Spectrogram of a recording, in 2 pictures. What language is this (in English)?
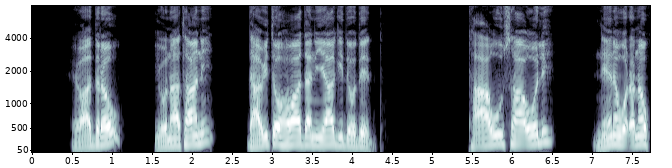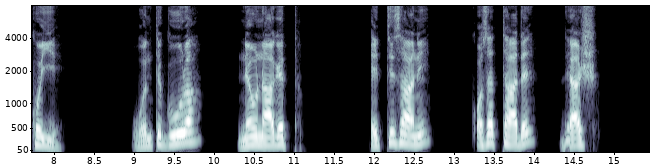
Dawro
